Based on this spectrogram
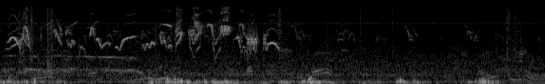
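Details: Red-cowled cardinal, recorded during a free-catching ambush; bright chirps and twittering whistled notes cluster densely over the first three seconds, then thin out, over low rumbling thumps and handling noise.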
